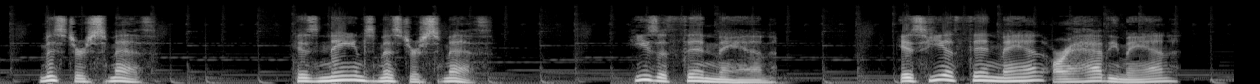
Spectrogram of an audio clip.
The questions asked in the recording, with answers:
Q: Is he a thin man or a heavy man?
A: A thin man.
